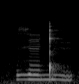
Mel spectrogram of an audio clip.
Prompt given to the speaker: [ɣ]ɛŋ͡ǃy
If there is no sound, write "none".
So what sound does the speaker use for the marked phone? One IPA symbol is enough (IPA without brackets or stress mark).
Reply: ɣ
